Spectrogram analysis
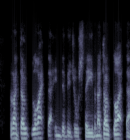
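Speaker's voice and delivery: ordinary talk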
